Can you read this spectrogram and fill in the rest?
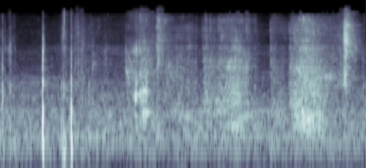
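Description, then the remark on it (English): Two sharp clicks, like a bottle cap opening, are followed by a few soft sloshing gulps of someone drinking water, with no talking. “I need some water.”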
